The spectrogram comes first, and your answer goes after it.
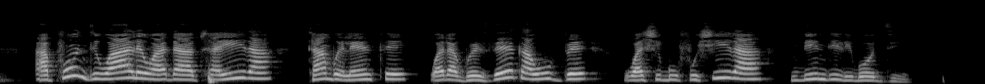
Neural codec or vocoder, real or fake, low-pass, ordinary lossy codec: none; real; 7.2 kHz; MP3, 32 kbps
